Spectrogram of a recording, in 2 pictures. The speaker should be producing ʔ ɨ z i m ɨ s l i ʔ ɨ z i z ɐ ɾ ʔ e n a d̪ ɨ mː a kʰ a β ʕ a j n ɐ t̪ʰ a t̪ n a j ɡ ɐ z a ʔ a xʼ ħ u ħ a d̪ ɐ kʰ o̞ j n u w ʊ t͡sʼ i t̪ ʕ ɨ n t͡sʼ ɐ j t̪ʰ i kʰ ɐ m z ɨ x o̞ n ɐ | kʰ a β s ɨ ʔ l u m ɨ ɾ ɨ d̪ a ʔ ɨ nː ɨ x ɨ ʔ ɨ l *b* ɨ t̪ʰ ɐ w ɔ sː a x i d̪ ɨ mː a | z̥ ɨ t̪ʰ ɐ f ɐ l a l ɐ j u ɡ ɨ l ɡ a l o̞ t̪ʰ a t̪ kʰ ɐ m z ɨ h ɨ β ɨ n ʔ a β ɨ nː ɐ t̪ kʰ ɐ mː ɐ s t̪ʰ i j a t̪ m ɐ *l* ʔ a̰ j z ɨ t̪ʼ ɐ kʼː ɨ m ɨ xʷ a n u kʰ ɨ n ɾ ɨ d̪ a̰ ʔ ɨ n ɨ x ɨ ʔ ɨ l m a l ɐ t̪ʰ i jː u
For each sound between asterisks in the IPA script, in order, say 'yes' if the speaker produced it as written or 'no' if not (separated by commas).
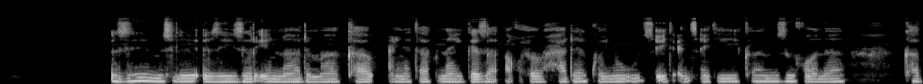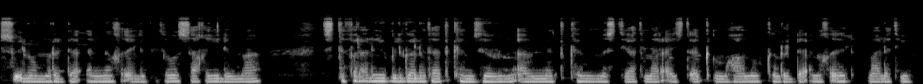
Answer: yes, no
